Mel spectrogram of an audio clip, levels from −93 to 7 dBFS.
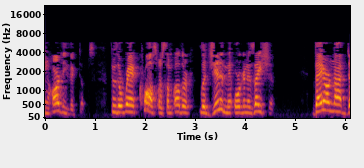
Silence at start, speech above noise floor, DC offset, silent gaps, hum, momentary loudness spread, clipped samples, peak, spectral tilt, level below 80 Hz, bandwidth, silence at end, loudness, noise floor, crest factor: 0 s; 61 dB; under 0.1%; none; none; 15 LU; under 0.1%; -2 dBFS; -4.5 dB/octave; -72 dBFS; 6.2 kHz; 0 s; -16 LUFS; -77 dBFS; 16 dB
